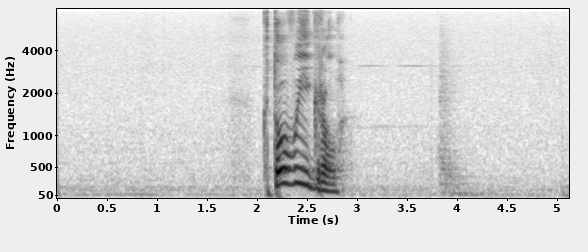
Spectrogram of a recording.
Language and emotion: Russian, positive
